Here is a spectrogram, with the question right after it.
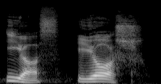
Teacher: the modern Greek way of pronouncing it would be with a bit of a step up on the second syllable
